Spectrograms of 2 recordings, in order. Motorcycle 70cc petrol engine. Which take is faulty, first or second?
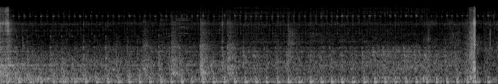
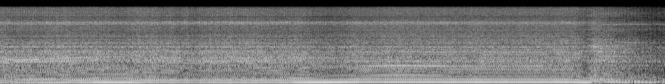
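second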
